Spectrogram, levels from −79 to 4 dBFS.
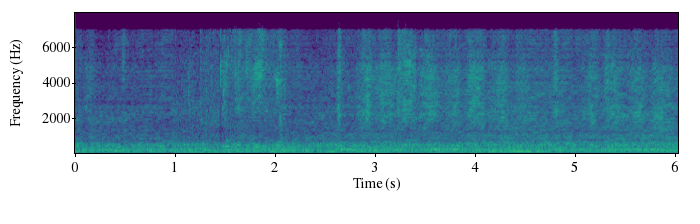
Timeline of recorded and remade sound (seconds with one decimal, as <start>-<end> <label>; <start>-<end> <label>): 0.0-1.0 remade; 1.0-1.6 recorded; 1.6-6.0 remade

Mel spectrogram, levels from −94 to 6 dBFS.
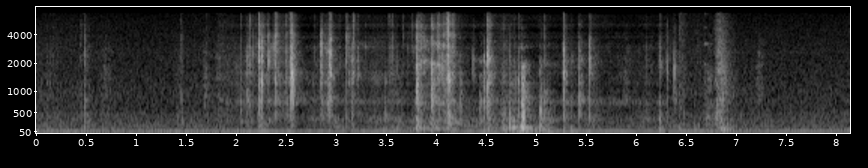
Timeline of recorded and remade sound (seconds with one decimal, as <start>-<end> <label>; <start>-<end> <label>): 0.0-1.9 recorded; 1.9-6.3 remade; 6.3-8.1 recorded

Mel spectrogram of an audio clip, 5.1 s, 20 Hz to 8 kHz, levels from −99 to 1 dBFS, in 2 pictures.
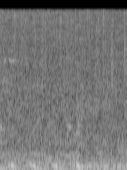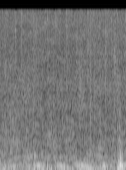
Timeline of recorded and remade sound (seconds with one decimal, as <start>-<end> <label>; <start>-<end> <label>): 0.0-1.6 recorded; 1.6-5.1 remade

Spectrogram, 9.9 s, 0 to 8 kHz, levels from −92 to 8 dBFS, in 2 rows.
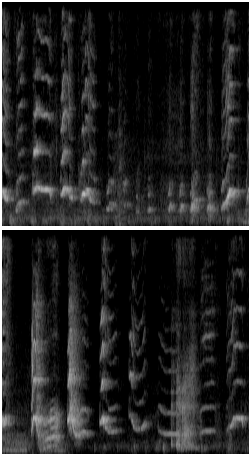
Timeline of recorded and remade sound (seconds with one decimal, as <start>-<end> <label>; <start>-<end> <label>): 0.0-8.3 recorded; 8.3-9.2 remade; 9.2-9.9 recorded

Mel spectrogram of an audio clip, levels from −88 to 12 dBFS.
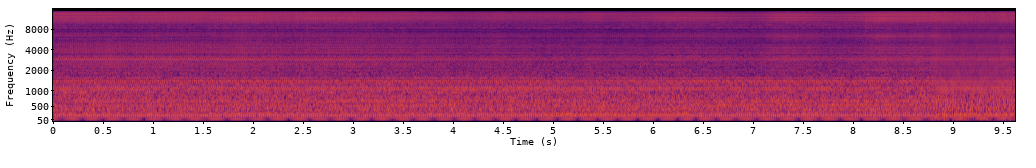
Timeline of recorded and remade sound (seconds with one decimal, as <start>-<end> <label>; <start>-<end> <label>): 0.0-8.8 recorded; 8.8-9.6 remade

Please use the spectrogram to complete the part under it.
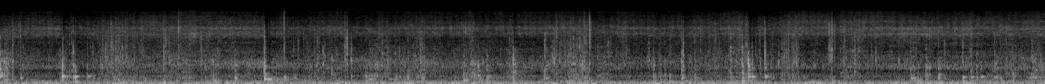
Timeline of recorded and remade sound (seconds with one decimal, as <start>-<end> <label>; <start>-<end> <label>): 0.0-1.4 recorded; 1.4-2.1 remade; 2.1-10.5 recorded

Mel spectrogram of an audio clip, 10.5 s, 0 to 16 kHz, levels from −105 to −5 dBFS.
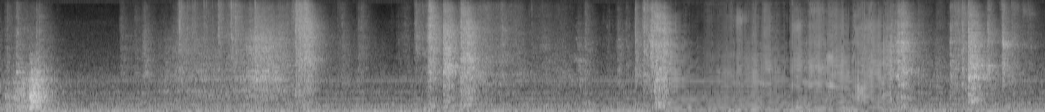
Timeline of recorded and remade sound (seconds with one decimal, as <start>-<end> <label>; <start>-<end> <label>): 0.0-6.7 recorded; 6.7-8.9 remade; 8.9-10.5 recorded

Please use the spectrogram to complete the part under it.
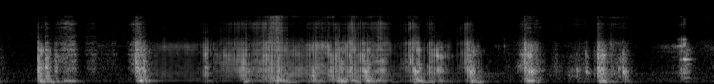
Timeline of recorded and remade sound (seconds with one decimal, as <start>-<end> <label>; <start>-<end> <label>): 0.0-1.5 recorded; 1.5-4.7 remade; 4.7-7.1 recorded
